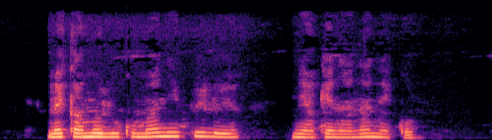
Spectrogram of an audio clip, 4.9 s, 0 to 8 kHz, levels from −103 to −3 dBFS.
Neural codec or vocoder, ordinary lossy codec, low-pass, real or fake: none; AAC, 32 kbps; 7.2 kHz; real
